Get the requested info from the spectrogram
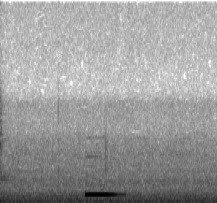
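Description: A single short electronic beep: one steady mid-pitched tone about a second in, lasting under half a second.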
